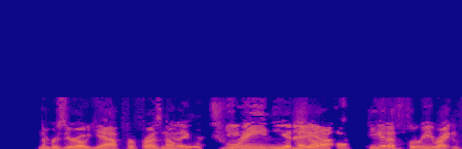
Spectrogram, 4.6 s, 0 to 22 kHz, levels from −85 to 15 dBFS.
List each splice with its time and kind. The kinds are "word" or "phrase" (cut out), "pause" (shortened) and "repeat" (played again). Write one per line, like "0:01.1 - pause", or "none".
none

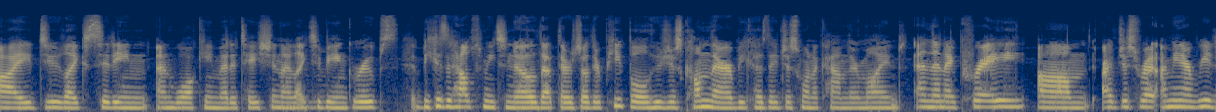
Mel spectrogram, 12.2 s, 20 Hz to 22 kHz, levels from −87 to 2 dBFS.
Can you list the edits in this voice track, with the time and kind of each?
0:09.1 - pause

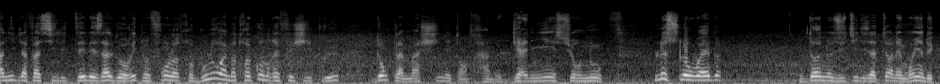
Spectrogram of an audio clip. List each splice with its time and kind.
0:02.5 - phrase

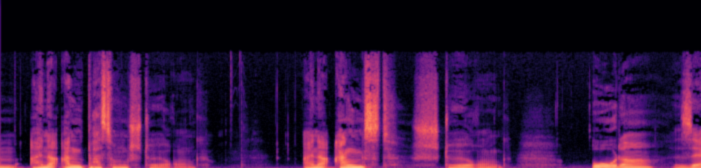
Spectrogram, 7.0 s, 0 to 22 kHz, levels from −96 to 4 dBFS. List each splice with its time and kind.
none

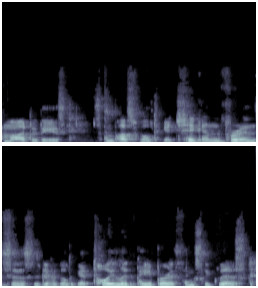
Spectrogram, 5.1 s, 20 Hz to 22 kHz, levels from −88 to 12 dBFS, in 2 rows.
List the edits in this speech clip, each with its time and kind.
0:01.0 - word
0:03.0 - word

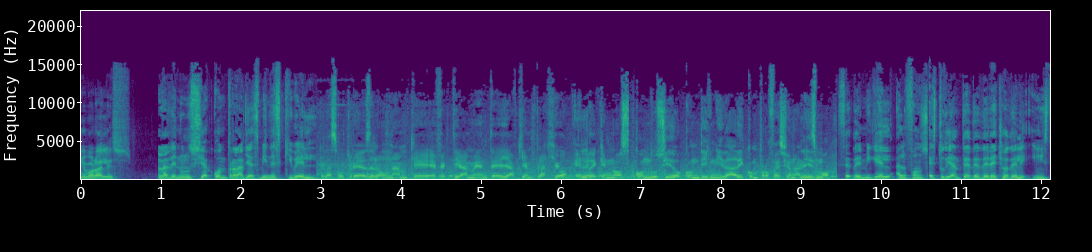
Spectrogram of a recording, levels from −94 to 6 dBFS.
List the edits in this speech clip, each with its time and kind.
0:01.0 - word
0:02.0 - word
0:04.1 - word
0:05.4 - word
0:06.3 - word
0:06.8 - word
0:09.6 - word
0:10.6 - word

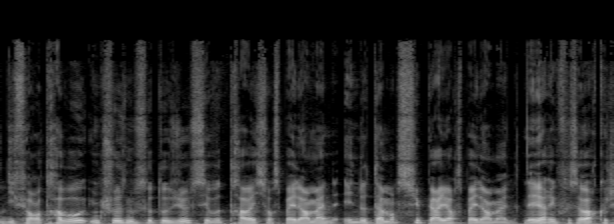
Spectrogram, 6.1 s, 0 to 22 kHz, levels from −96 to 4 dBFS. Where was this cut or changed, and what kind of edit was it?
0:05.2 - pause

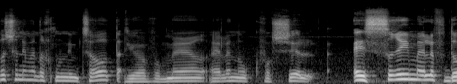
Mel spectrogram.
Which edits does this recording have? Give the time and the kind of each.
0:01.2 - phrase
0:02.7 - word

